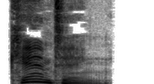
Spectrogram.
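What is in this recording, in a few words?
"canting", British English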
